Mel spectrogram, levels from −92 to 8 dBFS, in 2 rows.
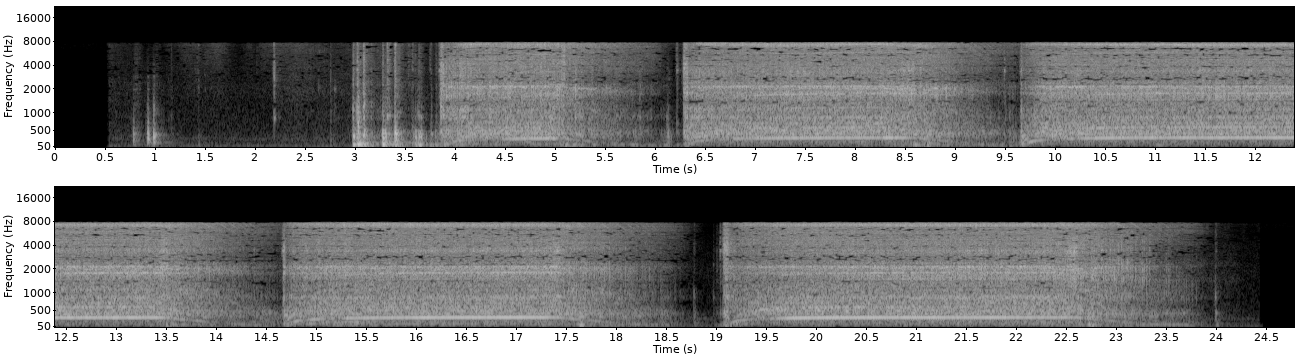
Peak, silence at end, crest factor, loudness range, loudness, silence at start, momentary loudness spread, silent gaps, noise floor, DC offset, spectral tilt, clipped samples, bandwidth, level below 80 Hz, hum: -6 dBFS; 1 s; 16 dB; 4 LU; -17 LUFS; 0.8 s; 14 LU; none; -83 dBFS; under 0.1%; -1 dB/octave; under 0.1%; 8 kHz; -48 dBFS; none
